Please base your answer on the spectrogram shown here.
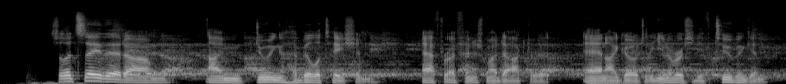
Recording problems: echo of what is said; strong; throughout; 350 ms later, 10 dB below the speech

